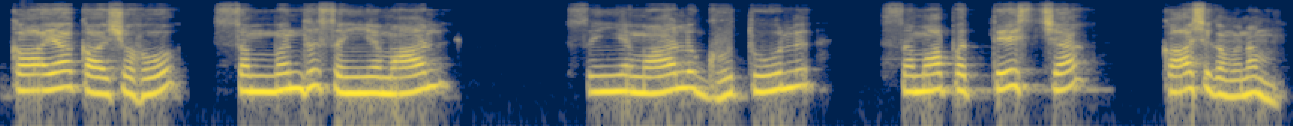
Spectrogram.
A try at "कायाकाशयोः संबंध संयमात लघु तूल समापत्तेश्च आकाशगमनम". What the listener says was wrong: काय आकाशयोः संबंध संयमात। यहाँ ना संयमात, ये जो आधा ला है इसे आधा त मानिए। संयमात, फिर बोलिए लघु, फिर तूल, लघु तूल, फिर समापत्तेश्च, समापत्तेश्च आकाशगमनम।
